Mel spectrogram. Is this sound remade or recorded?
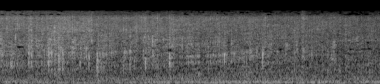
recorded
